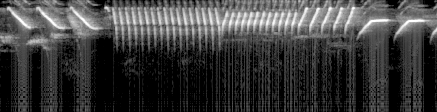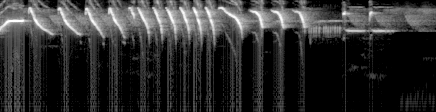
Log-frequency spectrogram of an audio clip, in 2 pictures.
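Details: Lively canary song with falling whistles, a dense buzzing trill, arched rising notes and quick repeated downslurs ending in a steady flat tone.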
